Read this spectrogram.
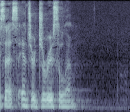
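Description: A woman speaks calmly through a microphone in an echoing hall.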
